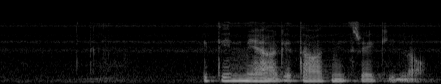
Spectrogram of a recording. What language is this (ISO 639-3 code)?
sin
